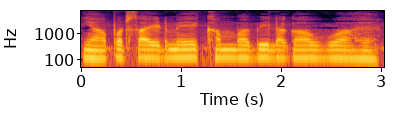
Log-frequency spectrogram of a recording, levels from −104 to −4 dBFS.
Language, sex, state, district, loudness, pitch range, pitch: Hindi, male, Uttar Pradesh, Shamli, -18 LUFS, 120-125 Hz, 120 Hz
